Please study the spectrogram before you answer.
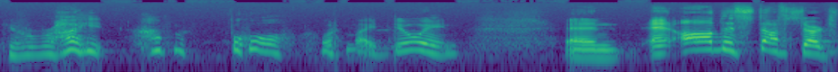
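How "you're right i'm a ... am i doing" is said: high, self-mocking whine; mock self-scolding. Pastor quoting his own overslept self-talk, high mock whine. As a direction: berate yourself in a raised put-on voice. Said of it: "I'm like".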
